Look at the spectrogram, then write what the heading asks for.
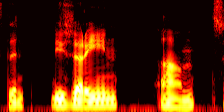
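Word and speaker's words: Nigerien: if you're talking about the people it's the nizarin um so it's it's a based off a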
